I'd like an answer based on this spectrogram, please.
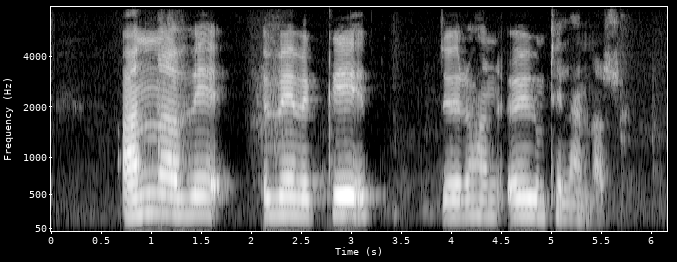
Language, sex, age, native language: Icelandic, male, 11, English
